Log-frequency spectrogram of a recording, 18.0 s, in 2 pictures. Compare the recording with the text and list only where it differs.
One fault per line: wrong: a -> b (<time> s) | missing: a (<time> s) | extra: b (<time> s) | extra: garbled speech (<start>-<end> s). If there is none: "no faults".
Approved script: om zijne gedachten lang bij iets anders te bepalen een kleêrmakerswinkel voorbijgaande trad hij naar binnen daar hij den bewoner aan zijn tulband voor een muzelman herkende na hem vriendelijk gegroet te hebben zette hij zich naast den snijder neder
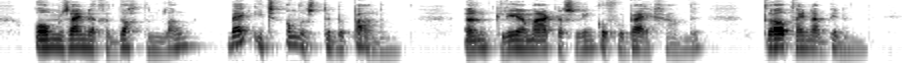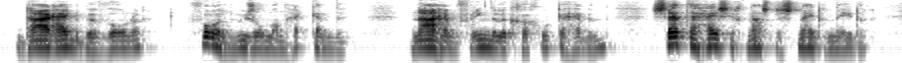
missing: aan zijn tulband (10.5 s)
